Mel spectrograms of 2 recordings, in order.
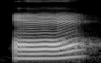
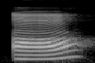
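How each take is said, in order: First: The vowel sounds taller, warmer and more spacious. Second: The vowel has its plain, ordinary quality. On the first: "I'm going to change the quality, but not the integrity" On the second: "Here's the regular vowel"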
